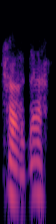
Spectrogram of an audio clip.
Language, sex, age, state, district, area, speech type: Kannada, male, 30-45, Karnataka, Uttara Kannada, rural, conversation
